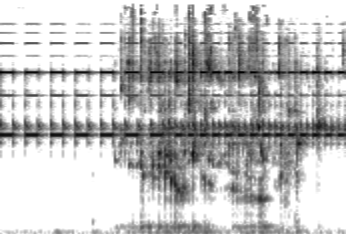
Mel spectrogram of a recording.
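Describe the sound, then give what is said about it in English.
A liquid level indicator hung over a cup gives rapid, high-pitched electronic beeps in a steady pulsing series. After about a second, a rushing, splashy sound of water being poured into the cup joins in, with the beeping continuing over it. “It will start beeping again, and then I'll fill it up a little bit more and you'll hear the difference in beeps.”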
